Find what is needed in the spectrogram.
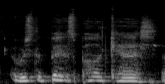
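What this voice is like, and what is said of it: Donald Trump impression. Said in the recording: “That was my Trump impression.”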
